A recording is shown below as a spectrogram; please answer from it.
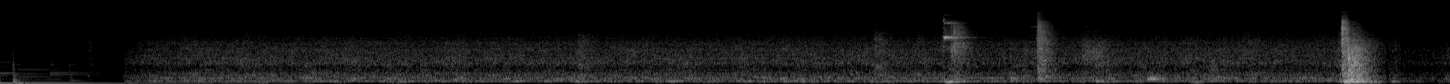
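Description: Background music fades out in the first second, leaving a steady low hum in a quiet garage. A few sharp clicks follow, and near the end a loud door bang as someone comes into the shop.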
